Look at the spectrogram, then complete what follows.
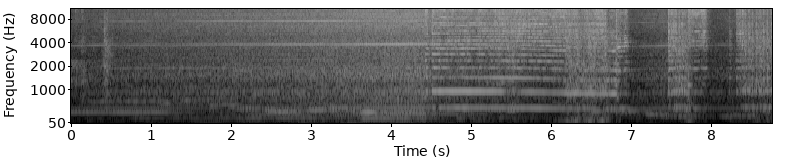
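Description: Handheld rotary tool with a fine bit grinding into weathered copper sheet: a high whine that swells in over the first few seconds, its pitch sagging slightly under load. It stops about seven seconds in, followed by two short bursts.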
